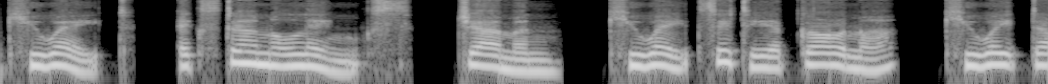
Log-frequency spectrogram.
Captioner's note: German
